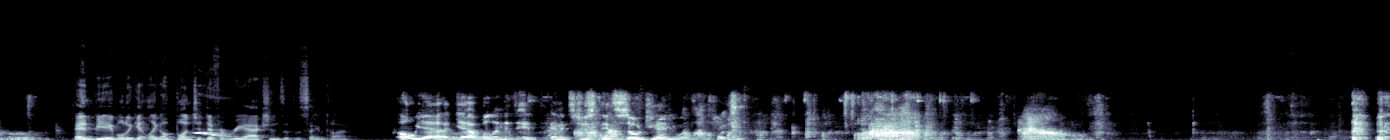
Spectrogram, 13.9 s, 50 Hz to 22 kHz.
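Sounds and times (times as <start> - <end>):
speech: 0.2 - 9.7
dogs snarling and growling in a scuffle: 5.8 - 11.2.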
